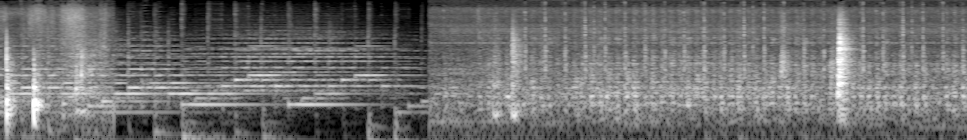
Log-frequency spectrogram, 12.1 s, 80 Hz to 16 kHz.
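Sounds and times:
hand tool scratching on wood: 0:00.4 - 0:01.4, 0:06.0 - 0:12.0.

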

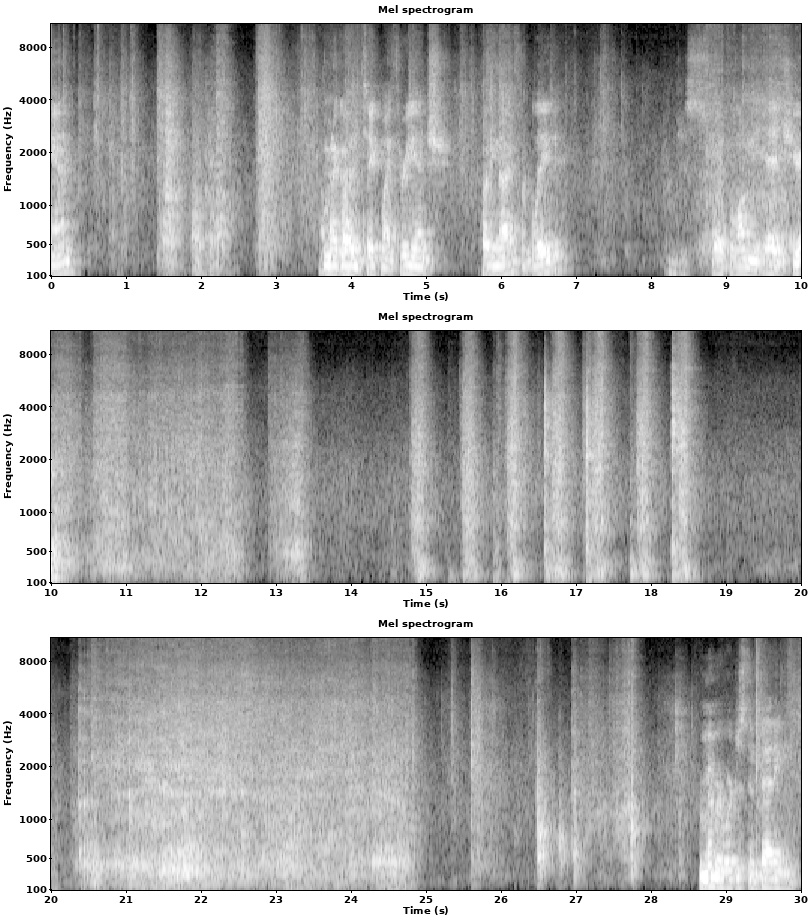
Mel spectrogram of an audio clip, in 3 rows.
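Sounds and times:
putty knife scraping compound: 0:01.4 - 0:03.0, 0:08.6 - 0:13.5, 0:14.8 - 0:18.7, 0:20.3 - 0:25.0, 0:27.0 - 0:28.0.

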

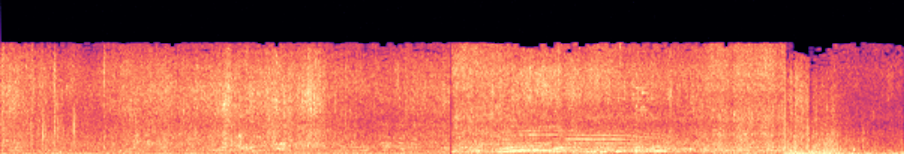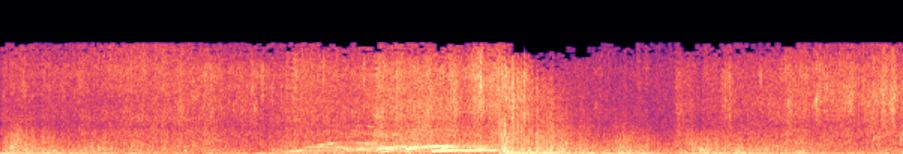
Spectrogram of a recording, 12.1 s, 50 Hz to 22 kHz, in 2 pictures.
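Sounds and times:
rumble of firework bursts: 0:04.9 - 0:08.5, 0:09.2 - 0:12.0
loud firework bang: 0:05.2 - 0:07.0, 0:09.2 - 0:11.2.

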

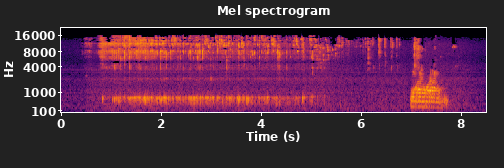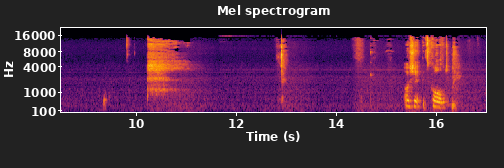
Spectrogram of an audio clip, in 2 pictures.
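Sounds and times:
person gargling: 0:07.0 - 0:07.8.

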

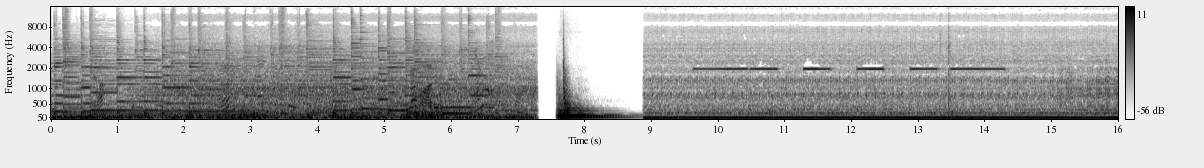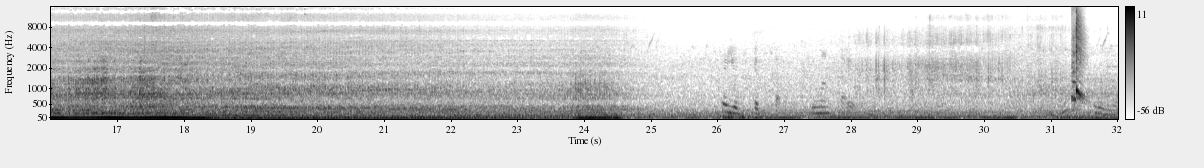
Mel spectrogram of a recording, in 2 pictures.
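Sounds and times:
vehicle engine idling: 0:08.9 - 0:32.0.

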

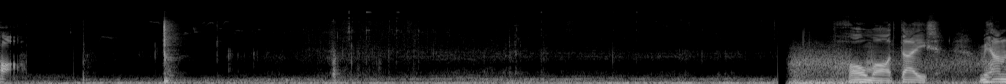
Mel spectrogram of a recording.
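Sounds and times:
electric bike rumble: 0:02.0 - 0:07.8.

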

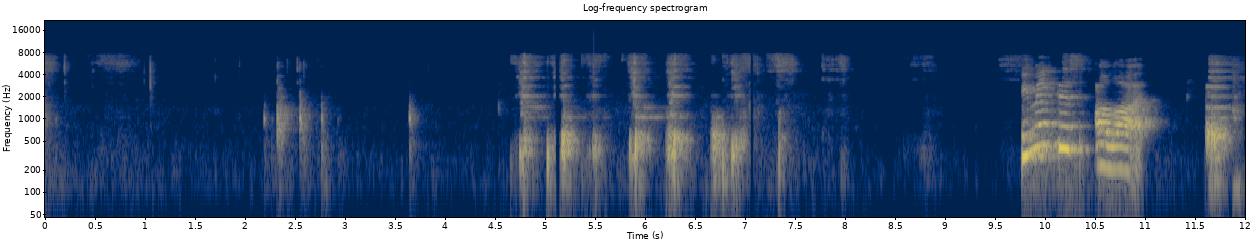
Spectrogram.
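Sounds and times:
spoon scraping metal bowl: 0:04.7 - 0:08.1.

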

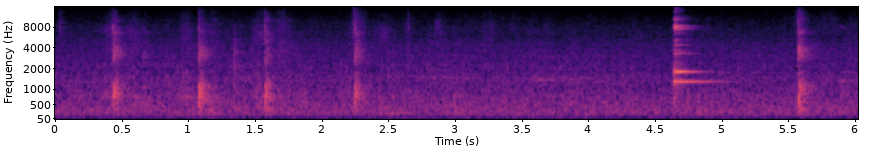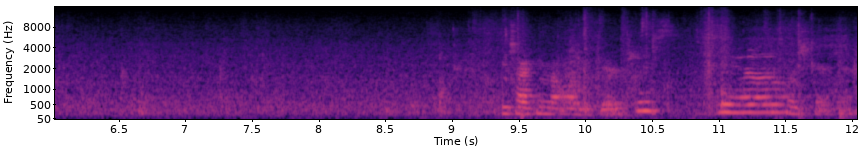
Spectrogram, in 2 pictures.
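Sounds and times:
glass clink ringing: 0:04.6 - 0:05.1.

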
